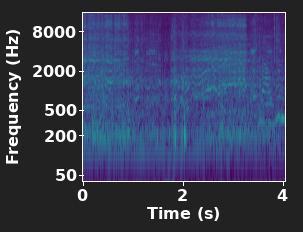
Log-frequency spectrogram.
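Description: Small electric motor and gears of a battery-powered toy ride-on quad whining faintly as it rolls along a concrete sidewalk, its plastic wheels running on the pavement.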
